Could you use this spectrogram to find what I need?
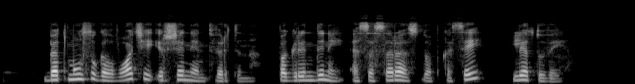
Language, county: Lithuanian, Vilnius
